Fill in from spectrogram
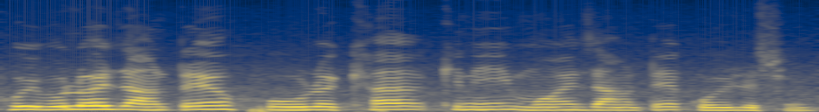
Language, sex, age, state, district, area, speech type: Assamese, female, 60+, Assam, Golaghat, urban, spontaneous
